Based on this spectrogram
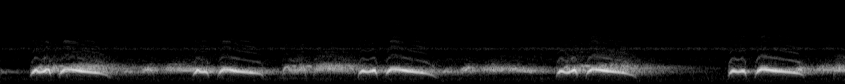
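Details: Spotted dove song in the 'pha kim' voice style: repeated soft, hollow coos, each note bending upward then sliding down, grouped into overlapping phrases with a short silence near the end. Clean background with a faint steady hum.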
